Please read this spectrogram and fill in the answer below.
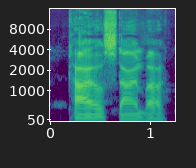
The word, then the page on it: Kyle Steinbach: male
